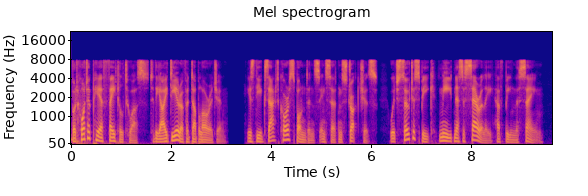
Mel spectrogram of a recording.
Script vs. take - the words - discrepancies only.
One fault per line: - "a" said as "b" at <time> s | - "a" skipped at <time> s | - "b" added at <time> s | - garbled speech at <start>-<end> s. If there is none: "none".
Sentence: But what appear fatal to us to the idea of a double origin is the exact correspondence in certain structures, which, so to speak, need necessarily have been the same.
none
